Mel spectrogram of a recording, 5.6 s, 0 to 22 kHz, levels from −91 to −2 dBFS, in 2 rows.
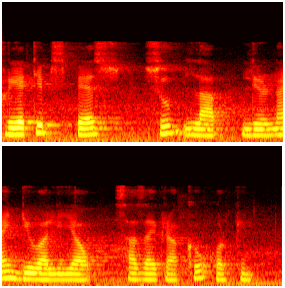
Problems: constant background noise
